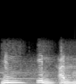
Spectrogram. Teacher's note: hujung lidah kita menempel pada belakang gusi atas tu kan. Ninu kan, hujung lidah tu kena pada belakang gusi atas tu, pangkal langit tu kan. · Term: nun original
